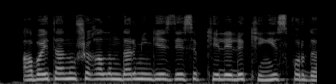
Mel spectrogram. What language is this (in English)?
Kazakh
